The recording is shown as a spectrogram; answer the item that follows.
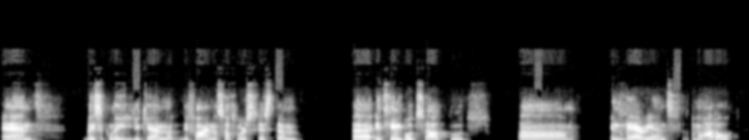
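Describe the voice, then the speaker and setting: A man's voice: medium pitch, steady tone, slow pace, fairly bright tone, lo-fi sound. A man from Greece with a Greek accent asking a question on a live audio call, hesitant and apologetic with many uhs. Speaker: caller.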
